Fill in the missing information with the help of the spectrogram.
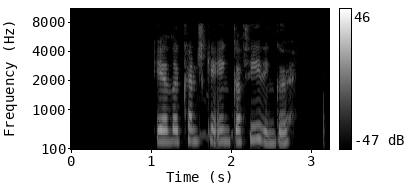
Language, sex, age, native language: Icelandic, female, 10, Icelandic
